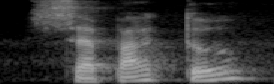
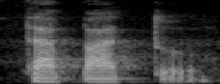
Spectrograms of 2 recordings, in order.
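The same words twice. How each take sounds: First: The first sound is an s sound. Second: The first sound is a th sound. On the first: This is the pronunciation used outside Spain. "Without, and then I'll pronounce it with ceseo" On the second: This is the pronunciation used in Spain. "with thetheo"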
